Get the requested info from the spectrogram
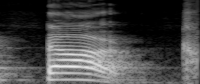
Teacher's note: जैसे हम बोलते हैं री, टा, पुनः रा, श, टा वर्ग में टा, ठ, आप देख रहे हैं जिह्वा जो है ऊपर जा रही है मूर्धा में, इसलिए ये सब के सब जो है उच्चारण स्थान कहाँ है, मूर्धा है।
